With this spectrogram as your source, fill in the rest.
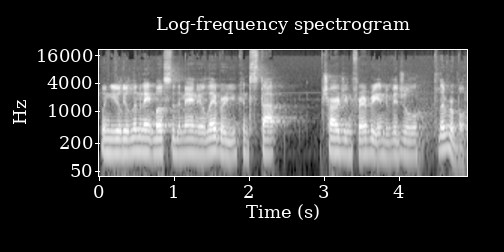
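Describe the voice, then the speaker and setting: At a very fast pace, a man speaks in a medium pitch. His intonation is monotone and flat. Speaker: real estate photographer. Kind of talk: tutorial. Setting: on location in a house.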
